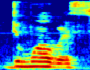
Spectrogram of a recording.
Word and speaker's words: de Moivre: i heard uh so it is actually dumour's theorems and it's a french name so of course we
